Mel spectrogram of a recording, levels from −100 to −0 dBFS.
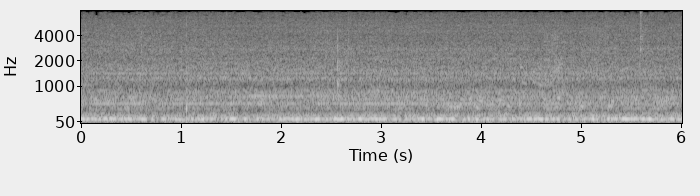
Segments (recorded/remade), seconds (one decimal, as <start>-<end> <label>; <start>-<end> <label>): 0.0-6.0 recorded

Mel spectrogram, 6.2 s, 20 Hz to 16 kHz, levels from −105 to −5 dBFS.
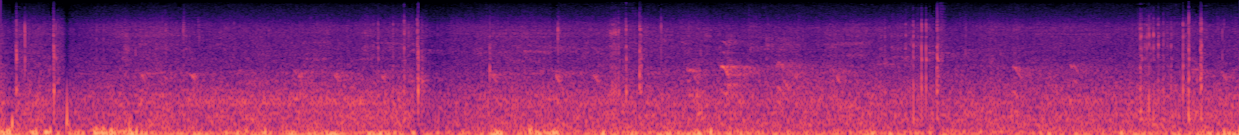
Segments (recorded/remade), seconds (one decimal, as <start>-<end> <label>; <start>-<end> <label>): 0.0-6.2 recorded

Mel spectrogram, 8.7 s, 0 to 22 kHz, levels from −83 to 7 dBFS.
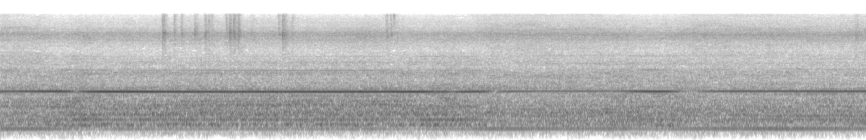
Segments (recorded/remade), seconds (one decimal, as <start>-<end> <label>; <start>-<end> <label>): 0.0-8.7 recorded

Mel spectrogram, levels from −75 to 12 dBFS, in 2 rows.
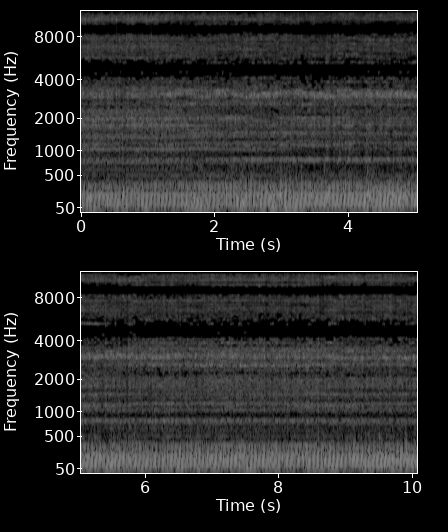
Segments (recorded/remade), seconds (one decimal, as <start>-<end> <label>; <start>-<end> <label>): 0.0-10.1 remade

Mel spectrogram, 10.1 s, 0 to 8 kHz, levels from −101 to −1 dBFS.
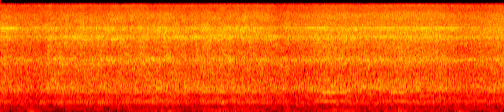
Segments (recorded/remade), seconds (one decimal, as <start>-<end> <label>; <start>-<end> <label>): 0.0-0.8 recorded; 0.8-5.8 remade; 5.8-10.1 recorded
